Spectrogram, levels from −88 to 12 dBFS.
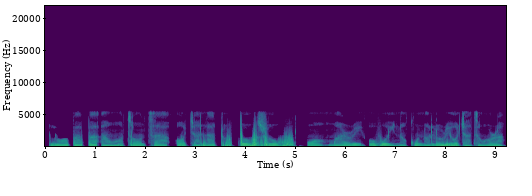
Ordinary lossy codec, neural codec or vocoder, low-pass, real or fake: none; none; 5.4 kHz; real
